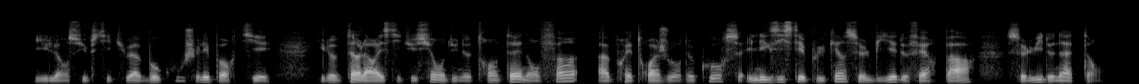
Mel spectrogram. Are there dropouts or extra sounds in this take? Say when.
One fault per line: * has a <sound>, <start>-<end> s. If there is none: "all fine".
all fine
